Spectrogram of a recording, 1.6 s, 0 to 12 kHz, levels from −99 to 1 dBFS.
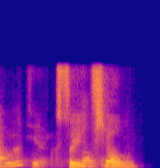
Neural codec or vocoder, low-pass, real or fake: codec, 16 kHz, 1 kbps, FreqCodec, smaller model; 7.2 kHz; fake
